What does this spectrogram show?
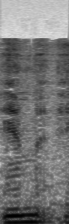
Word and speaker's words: Mazama: M-A-Z, how do you pronounce it? M-A-Z-A-M-A, Mazama.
